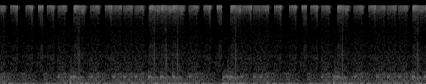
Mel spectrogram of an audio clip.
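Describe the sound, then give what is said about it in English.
A bat making a buzzing sound like a bee or hornet: a steady, raspy, insect-like drone with a low hum and scattered crackling ticks running throughout, with no talking. “What it is a bat buzzing like a bee or a hornet.”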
